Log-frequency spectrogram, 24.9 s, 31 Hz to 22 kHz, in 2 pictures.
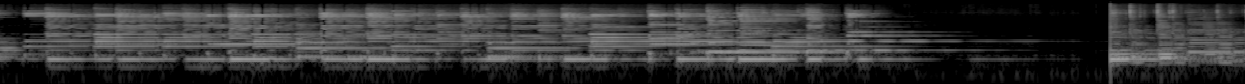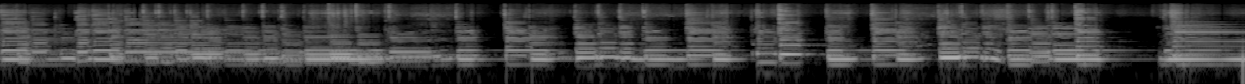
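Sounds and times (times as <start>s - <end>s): clean electric guitar: 11.2s - 24.9s.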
